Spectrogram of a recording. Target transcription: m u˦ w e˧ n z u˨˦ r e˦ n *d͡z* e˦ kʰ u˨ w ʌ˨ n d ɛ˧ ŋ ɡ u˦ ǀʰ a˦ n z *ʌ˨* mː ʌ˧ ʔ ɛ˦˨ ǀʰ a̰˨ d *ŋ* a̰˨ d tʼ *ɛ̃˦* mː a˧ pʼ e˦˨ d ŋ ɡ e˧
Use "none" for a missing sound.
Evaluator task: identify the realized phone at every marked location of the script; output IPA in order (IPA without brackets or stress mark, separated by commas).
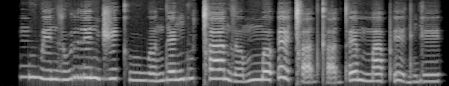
d͡ʒ, ʌ˨, kʰ, ɛ˦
